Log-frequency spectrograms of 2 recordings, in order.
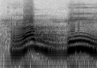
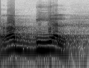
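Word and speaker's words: ربي: आला ये गलत है रब्ब यल रब्ब अल समझ रहे ना आप हजरात सुभाना रब्बिल आला आला सुभान रब्बिल रब्बिल इस तरीके से होगा रब नहीं होगा रब्बिल फिर अला नहीं होगा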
